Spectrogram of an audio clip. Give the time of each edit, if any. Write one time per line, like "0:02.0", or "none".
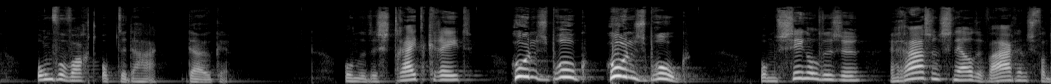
none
